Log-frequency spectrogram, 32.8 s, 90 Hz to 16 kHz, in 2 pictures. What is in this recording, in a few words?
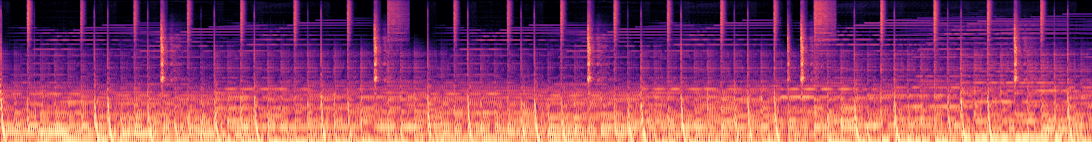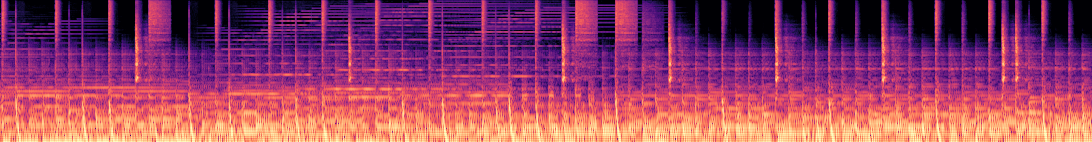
Tense; Everspace 2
